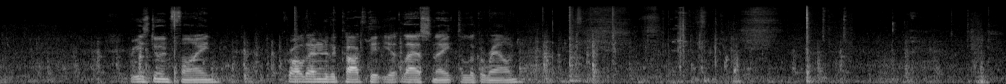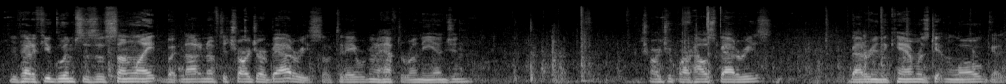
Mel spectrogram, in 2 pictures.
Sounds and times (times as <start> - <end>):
Speech: 1.3 - 2.2, 2.9 - 5.2, 10.2 - 14.8, 16.5 - 17.8, 18.6 - 20.1.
